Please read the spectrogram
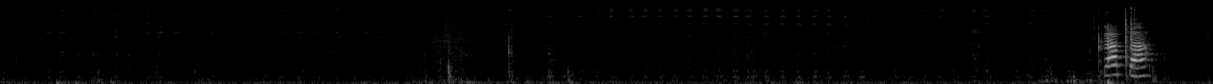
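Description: Pencil scratching on paper in quick, faint back-and-forth strokes as a child colors in a letter S. Near the end there is a short, high-pitched vocal sound from a child.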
